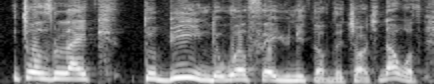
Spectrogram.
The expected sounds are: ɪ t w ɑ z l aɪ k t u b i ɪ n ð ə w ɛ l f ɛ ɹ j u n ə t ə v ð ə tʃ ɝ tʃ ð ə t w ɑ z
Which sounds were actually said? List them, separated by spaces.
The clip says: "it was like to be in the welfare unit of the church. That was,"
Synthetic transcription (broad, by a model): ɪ t w ɑ z l aɪ k t u b i ɪ n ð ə w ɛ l f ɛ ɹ j u n ə t ə v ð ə tʃ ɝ tʃ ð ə t w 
